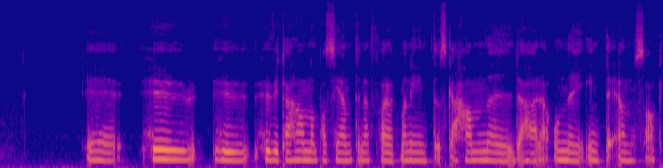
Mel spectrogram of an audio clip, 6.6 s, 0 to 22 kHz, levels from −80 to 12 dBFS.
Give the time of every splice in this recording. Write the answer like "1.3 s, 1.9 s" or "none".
2.0 s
